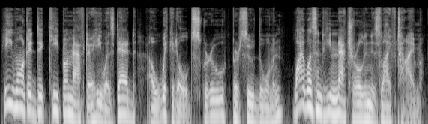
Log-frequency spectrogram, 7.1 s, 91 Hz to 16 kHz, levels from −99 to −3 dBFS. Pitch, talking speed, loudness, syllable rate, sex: 115 Hz, 200 wpm, -19 LUFS, 5.1 syllables/s, male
